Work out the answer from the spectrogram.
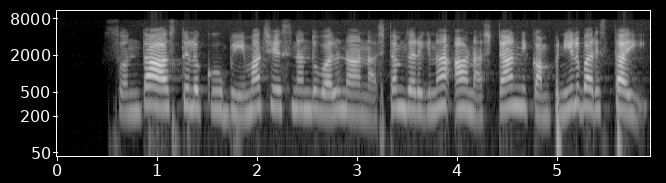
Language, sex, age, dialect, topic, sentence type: Telugu, female, 25-30, Utterandhra, banking, statement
